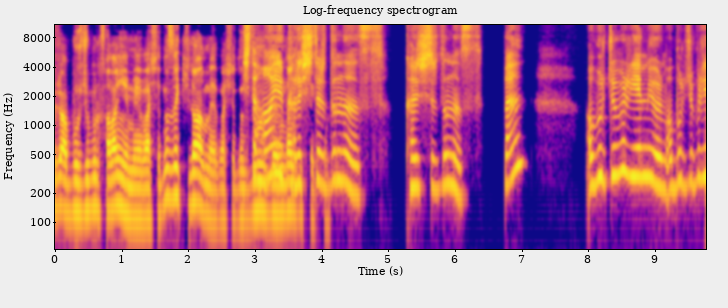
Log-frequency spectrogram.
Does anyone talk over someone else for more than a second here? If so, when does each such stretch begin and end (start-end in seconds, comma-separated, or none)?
2.8-4.2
